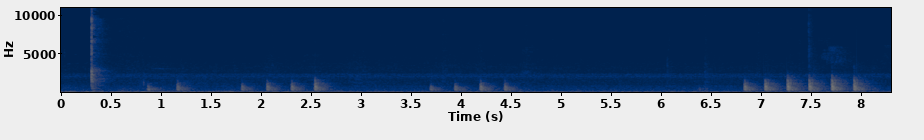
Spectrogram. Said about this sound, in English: He's going to come to your door and knock. Knock.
